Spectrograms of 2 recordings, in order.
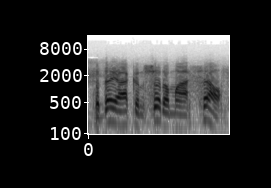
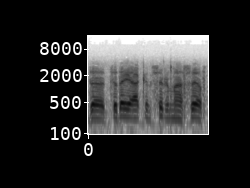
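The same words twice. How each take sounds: First: It is said in a New York accent. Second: It is said in a neutral, plain accent. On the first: "Lou had the New York accent" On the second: "he didn't hardly say it like that"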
